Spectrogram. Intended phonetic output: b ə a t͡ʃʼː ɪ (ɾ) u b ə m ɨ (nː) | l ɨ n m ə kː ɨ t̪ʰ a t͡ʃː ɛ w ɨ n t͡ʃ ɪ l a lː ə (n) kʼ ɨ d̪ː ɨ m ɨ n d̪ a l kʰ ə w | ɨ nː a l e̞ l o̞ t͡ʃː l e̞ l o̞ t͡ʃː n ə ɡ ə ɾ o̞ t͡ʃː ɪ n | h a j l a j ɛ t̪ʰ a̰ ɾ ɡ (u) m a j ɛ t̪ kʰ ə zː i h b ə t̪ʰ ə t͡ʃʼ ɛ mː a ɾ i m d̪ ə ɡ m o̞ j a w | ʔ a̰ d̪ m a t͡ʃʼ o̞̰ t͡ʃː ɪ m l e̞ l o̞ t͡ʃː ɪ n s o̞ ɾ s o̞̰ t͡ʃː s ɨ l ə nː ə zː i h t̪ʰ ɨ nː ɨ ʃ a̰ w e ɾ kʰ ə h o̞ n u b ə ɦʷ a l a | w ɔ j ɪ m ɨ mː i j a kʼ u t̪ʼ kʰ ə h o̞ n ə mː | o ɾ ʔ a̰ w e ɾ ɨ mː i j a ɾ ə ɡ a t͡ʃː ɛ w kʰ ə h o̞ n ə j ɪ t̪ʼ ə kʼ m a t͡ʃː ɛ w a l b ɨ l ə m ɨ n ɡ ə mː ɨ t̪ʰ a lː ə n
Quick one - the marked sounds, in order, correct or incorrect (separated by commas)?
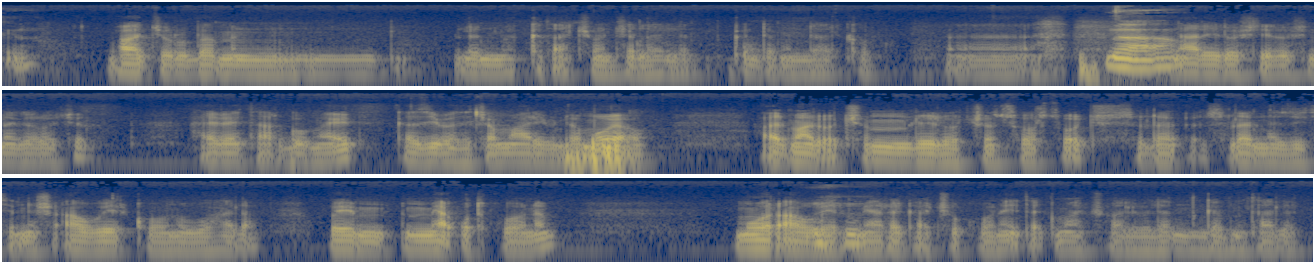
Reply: correct, incorrect, correct, incorrect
